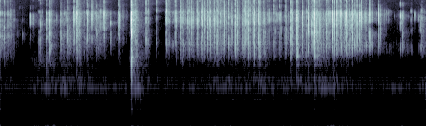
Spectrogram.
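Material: Acrylic.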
